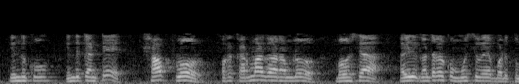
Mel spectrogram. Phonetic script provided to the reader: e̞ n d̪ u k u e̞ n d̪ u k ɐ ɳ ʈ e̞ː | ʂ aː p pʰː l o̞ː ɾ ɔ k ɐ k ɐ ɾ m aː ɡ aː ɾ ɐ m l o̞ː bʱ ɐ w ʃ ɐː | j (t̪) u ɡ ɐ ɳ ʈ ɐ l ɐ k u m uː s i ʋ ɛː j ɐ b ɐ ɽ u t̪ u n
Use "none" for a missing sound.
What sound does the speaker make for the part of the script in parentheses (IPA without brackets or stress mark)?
d̪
